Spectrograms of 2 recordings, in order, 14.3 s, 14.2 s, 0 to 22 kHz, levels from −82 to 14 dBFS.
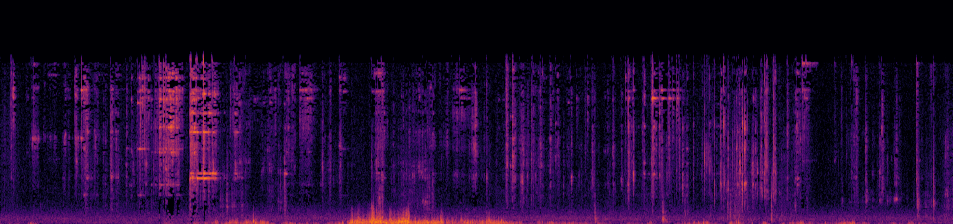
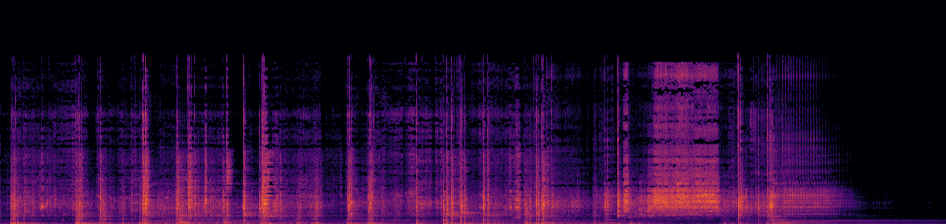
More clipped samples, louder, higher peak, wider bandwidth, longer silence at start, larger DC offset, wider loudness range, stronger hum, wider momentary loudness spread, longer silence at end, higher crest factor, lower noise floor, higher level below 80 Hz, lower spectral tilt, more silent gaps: neither; about the same, -23 LUFS vs -23 LUFS; first, 0 dBFS vs -4 dBFS; about the same, 17 kHz vs 17 kHz; about the same, 0.05 s vs 0.15 s; neither; first, 11 LU vs 7 LU; neither; first, 22 LU vs 18 LU; second, 0 s vs 1.5 s; about the same, 26 dB vs 24 dB; second, -46 dBFS vs -62 dBFS; first, -42 dBFS vs -48 dBFS; first, -4 dB/octave vs -1 dB/octave; neither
